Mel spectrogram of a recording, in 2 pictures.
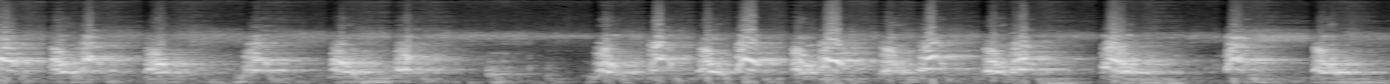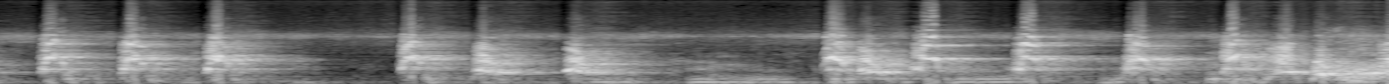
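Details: Boerboel, or South African Mastiff, one of a pair of dogs living in Egypt, barking in quick bursts of deep, rough barks, several per second, broken by short pauses, with a steady high background hum.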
